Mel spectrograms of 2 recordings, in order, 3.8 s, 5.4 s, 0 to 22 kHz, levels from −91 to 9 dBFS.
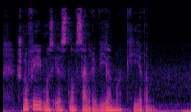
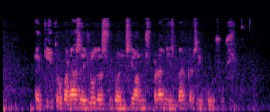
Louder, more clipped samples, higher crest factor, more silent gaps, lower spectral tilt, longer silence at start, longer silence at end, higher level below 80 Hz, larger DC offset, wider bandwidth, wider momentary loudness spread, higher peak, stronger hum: second, -34 LUFS vs -24 LUFS; neither; about the same, 16 dB vs 20 dB; neither; about the same, -5.5 dB/octave vs -4.5 dB/octave; about the same, 0.05 s vs 0.05 s; second, 0 s vs 0.7 s; first, -42 dBFS vs -56 dBFS; neither; first, 16 kHz vs 11.5 kHz; about the same, 15 LU vs 17 LU; second, -18 dBFS vs -6 dBFS; neither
